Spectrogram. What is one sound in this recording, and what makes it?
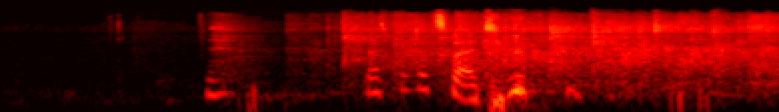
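A young woman laughs into a microphone.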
